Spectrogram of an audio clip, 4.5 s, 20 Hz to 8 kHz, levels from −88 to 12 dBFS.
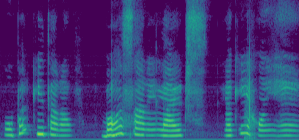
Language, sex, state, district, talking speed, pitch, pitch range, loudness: Hindi, female, Madhya Pradesh, Bhopal, 120 wpm, 315 Hz, 300-380 Hz, -18 LUFS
